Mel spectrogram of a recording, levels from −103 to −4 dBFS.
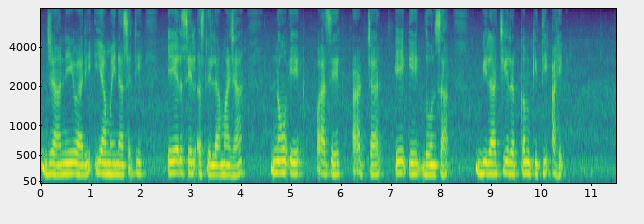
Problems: constant background noise, background conversations at intervals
